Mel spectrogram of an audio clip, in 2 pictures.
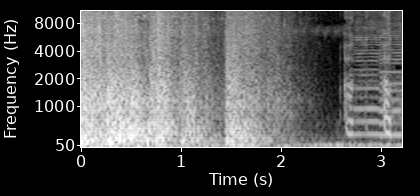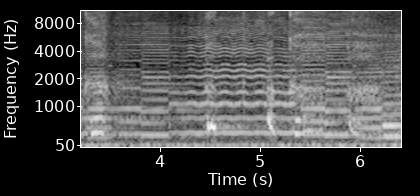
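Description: A loud, noisy crash sound effect of a vehicle collision fading away over the first two seconds. Then soft string music with sliding notes.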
